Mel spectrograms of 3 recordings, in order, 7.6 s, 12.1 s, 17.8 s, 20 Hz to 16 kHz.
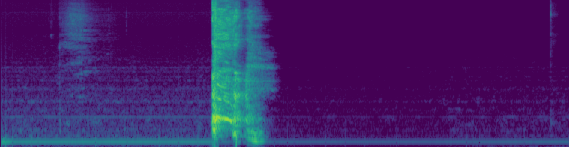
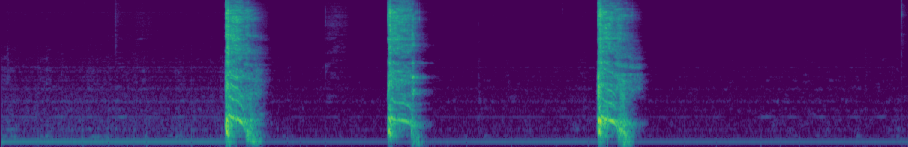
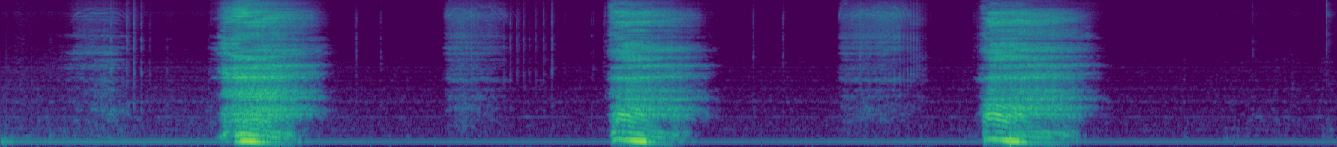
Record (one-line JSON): {"cough_length": "7.6 s", "cough_amplitude": 32768, "cough_signal_mean_std_ratio": 0.21, "three_cough_length": "12.1 s", "three_cough_amplitude": 32768, "three_cough_signal_mean_std_ratio": 0.22, "exhalation_length": "17.8 s", "exhalation_amplitude": 22176, "exhalation_signal_mean_std_ratio": 0.34, "survey_phase": "beta (2021-08-13 to 2022-03-07)", "age": "65+", "gender": "Male", "wearing_mask": "No", "symptom_none": true, "smoker_status": "Never smoked", "respiratory_condition_asthma": false, "respiratory_condition_other": false, "recruitment_source": "REACT", "submission_delay": "2 days", "covid_test_result": "Negative", "covid_test_method": "RT-qPCR", "influenza_a_test_result": "Negative", "influenza_b_test_result": "Negative"}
